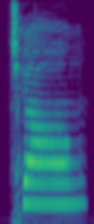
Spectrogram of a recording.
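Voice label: "qiang", Mandarin, tone 1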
